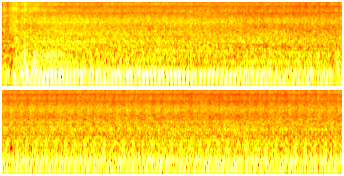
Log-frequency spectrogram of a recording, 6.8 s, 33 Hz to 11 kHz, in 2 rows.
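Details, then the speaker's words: Rebuilt air-cooled VW Vanagon Type 4 engine, cool start after sitting about an hour following a drive: steady, even low idle with no knocks or misses; normal. "so it's not going to be a cold cold startup but it's it's a cool we'll call it a cool startup so let's start it up then and we can listen to it idle all right"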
